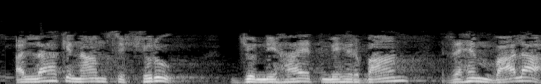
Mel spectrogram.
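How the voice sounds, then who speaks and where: The speech comes at a very slow pace with long, frequent pauses and ordinary pitch variation over noticeable background noise. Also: man, medium pitch for a man. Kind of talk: read translation of scripture.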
